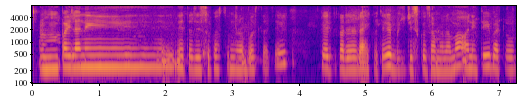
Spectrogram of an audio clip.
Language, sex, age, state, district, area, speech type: Nepali, female, 30-45, West Bengal, Alipurduar, rural, spontaneous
